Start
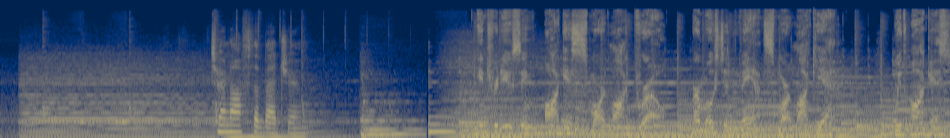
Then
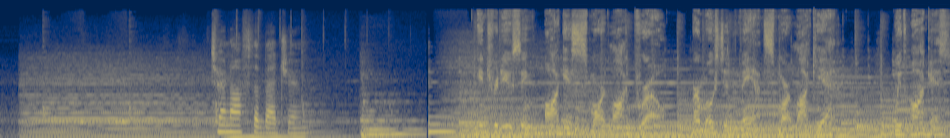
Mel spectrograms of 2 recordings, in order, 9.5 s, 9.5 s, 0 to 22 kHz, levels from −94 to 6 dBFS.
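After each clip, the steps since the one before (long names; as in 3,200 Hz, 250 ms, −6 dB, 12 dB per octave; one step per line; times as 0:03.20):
automatic gain control gain up to 3.5 dB
level +3.5 dB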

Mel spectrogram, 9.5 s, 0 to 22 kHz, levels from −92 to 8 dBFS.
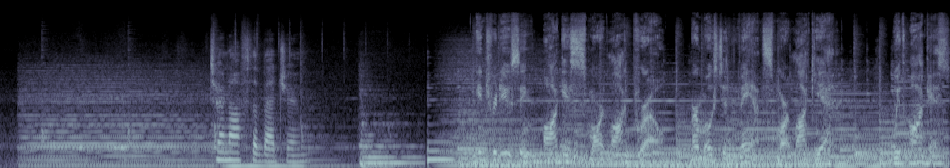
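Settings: low-pass filter 8,700 Hz 12 dB per octave
level −2.5 dB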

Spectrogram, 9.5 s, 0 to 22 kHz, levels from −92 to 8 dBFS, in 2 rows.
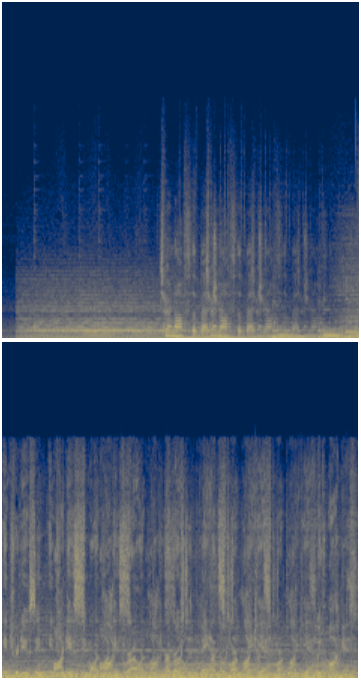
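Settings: repeating echo 606 ms, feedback 37%, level −3 dB
level +2.5 dB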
